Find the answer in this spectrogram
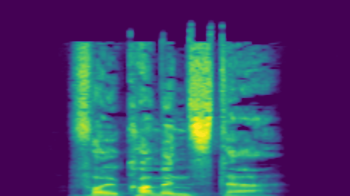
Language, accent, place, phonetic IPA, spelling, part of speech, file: German, Germany, Berlin, [ˈfɔlkɔmənstɐ], vollkommenster, adjective, De-vollkommenster.ogg
- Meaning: inflection of vollkommen: 1. strong/mixed nominative masculine singular superlative degree 2. strong genitive/dative feminine singular superlative degree 3. strong genitive plural superlative degree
